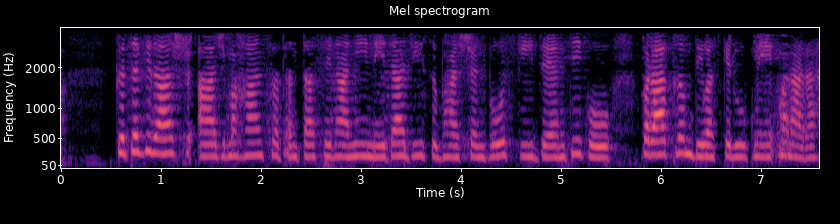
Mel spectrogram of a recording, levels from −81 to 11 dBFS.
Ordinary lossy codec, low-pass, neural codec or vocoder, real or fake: AAC, 16 kbps; 3.6 kHz; vocoder, 22.05 kHz, 80 mel bands, Vocos; fake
